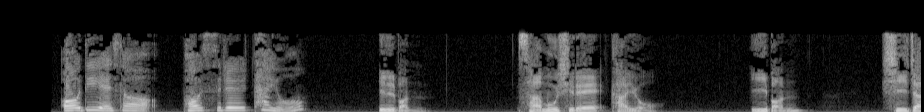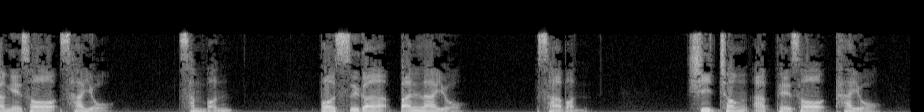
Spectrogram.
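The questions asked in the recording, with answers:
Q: 어디에서 버스를 타요?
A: 4: 시청 앞에서 타요.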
